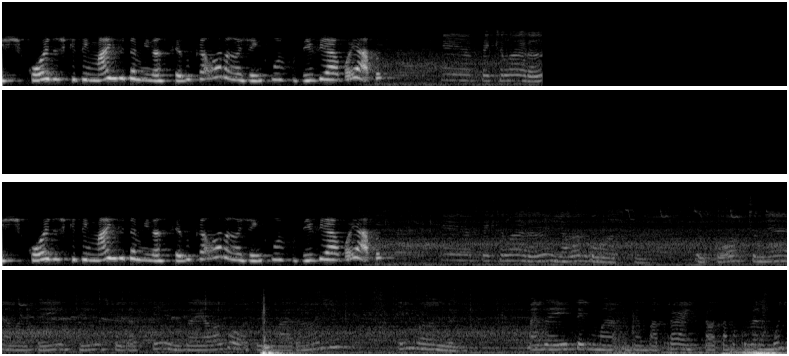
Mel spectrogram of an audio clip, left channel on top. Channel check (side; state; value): left; drops out; at 5.4 s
